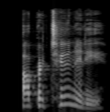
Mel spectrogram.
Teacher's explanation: The stressed syllable to in opportunity is pronounced longer than all the other syllables. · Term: stress-timed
